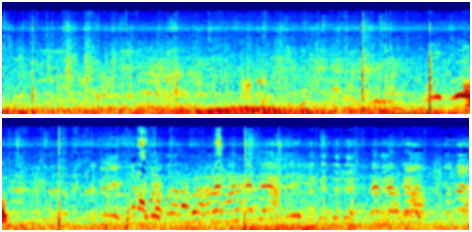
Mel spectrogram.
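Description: A volleyball rally: a few sharp smacks as players strike the ball with hands and arms, spread over the first eight seconds, amid voices of players and spectators calling out, louder in the second half.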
